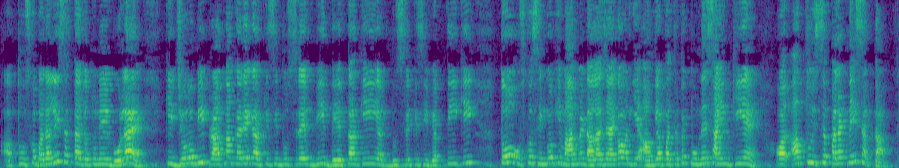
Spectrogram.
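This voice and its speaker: A woman preaching a sermon, her voice sitting a little higher than most and ringing through an echoey room. She reads the scripture passage aloud and then explains it in her own words. She pauses often and breaks in with amens. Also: fairly bright tone. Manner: frequent hesitations and amens. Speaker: pastor.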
